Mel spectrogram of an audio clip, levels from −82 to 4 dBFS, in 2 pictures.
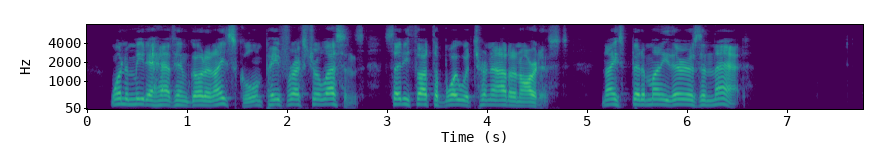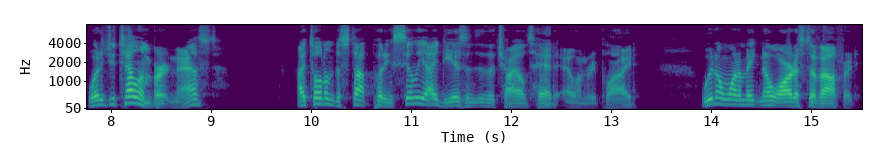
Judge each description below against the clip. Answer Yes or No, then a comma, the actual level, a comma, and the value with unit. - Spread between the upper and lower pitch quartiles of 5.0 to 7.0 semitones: No, average, 3.8 semitones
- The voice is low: No, medium, 170 Hz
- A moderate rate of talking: No, fast, 240 wpm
